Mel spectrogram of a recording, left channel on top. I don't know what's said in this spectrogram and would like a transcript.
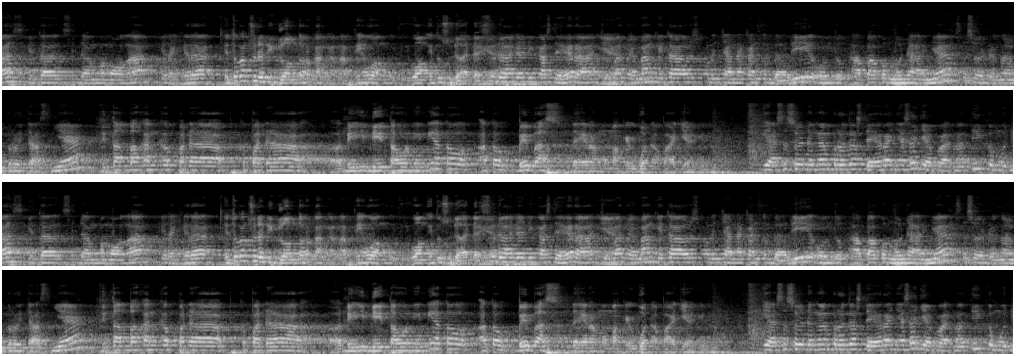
kita sedang mengolah kira-kira. Itu kan sudah digelontorkan kan, artinya uang itu sudah ada ya? Sudah ada di kas daerah, cuman memang kita harus merencanakan kembali untuk apa penggunaannya sesuai dengan prioritasnya. Ditambahkan kepada DID tahun ini atau bebas daerah memakai buat apa aja gitu? Ya sesuai dengan prioritas daerahnya saja Pak. Nanti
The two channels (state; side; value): normal; both; correlation 0.47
